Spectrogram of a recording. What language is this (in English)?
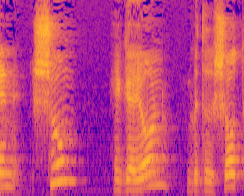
Hebrew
